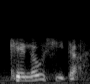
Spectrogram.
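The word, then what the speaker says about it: Kinoshita: after you how is the correct way to pronounce his name so i know it it's kenoshita the other day at the store the dog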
